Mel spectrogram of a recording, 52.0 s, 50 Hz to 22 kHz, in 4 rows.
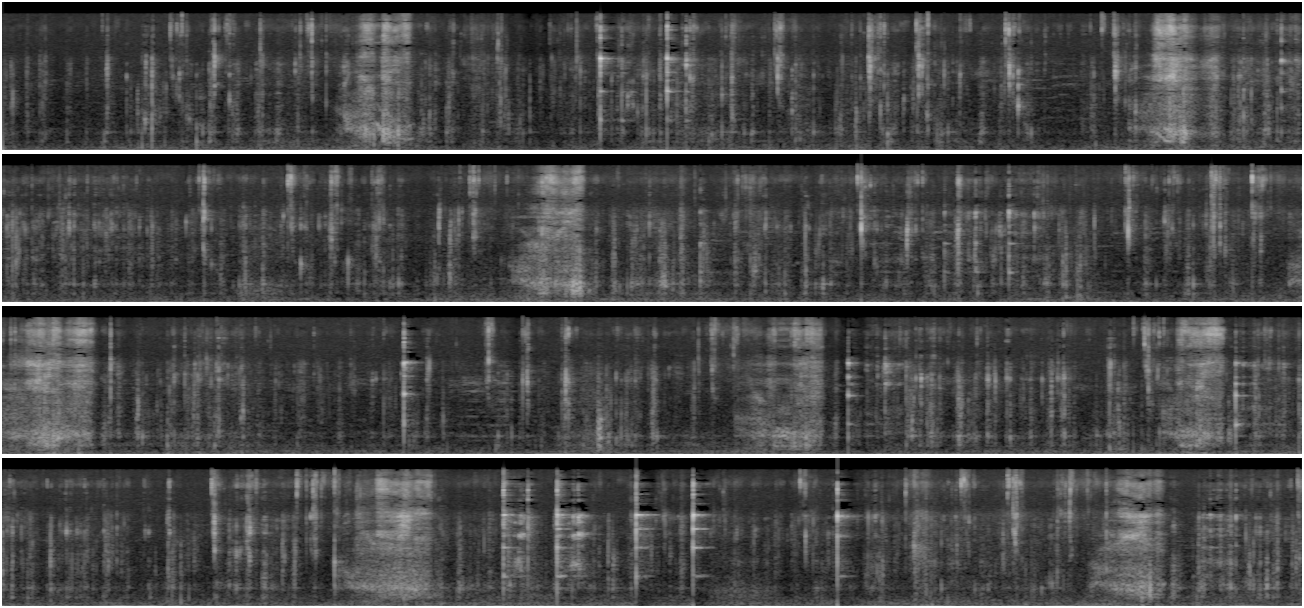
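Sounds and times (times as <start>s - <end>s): chewing and mouth clicks: 0.0s - 26.2s, 34.4s - 52.0s
utensils clinking on ceramic bowl: 38.2s - 38.8s, 44.0s - 46.2s, 51.0s - 51.6s
spoon scraping bowl: 50.0s - 51.7s.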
